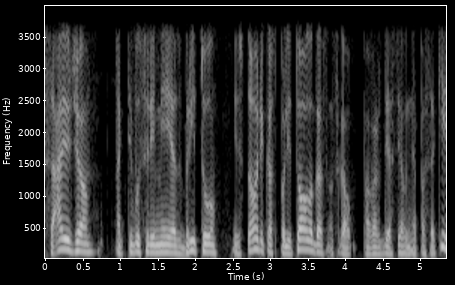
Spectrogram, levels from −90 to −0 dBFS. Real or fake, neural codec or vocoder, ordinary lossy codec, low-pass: real; none; AAC, 32 kbps; 3.6 kHz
